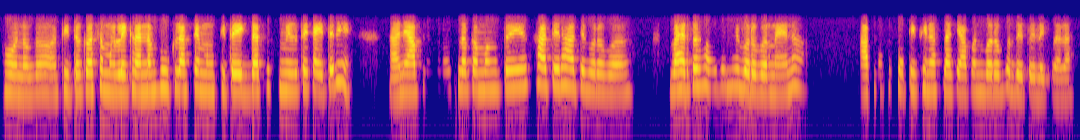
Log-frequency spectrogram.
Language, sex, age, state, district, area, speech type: Marathi, female, 30-45, Maharashtra, Yavatmal, rural, conversation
